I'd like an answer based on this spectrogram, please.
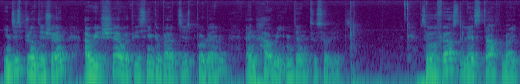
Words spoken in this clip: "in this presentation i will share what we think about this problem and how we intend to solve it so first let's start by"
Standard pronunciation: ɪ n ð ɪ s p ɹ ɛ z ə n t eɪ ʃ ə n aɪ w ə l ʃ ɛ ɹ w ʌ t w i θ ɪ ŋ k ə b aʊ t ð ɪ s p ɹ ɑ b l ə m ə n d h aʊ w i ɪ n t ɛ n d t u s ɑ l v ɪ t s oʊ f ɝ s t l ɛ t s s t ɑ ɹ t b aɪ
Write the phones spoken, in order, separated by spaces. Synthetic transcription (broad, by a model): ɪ n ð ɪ s p ɹ ɛ z ə n t eɪ ʃ ə n aɪ w ə l ʃ ɛ ɹ w ʌ t w i θ ɪ ŋ k ə b aʊ t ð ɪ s p ɹ ɑ b l ə m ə n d h aʊ w i ɪ n t ɛ n d t u s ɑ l ɪ t s oʊ f ɝ s t l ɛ t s s t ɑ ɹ t b aɪ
